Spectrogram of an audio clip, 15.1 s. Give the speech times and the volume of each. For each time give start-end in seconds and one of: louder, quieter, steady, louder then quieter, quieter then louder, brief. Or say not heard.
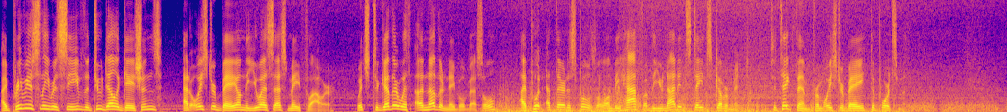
0.0-13.6 steady.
